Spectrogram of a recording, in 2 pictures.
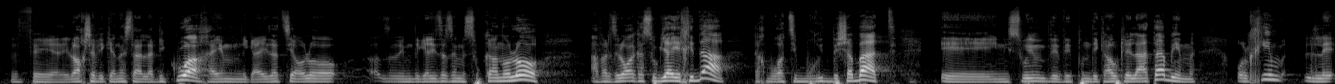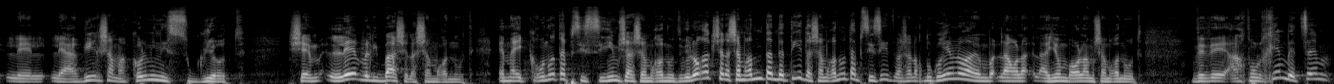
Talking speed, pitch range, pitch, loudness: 150 wpm, 130-170 Hz, 145 Hz, -25 LUFS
